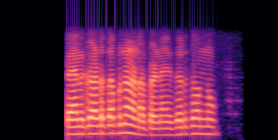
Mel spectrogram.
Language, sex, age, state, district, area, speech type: Punjabi, male, 30-45, Punjab, Mohali, urban, conversation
